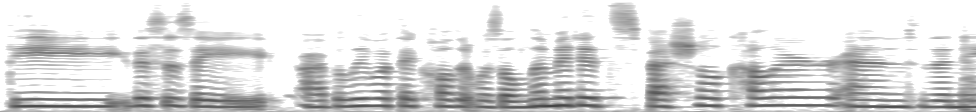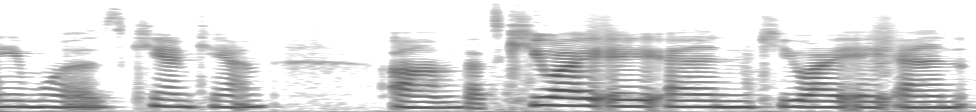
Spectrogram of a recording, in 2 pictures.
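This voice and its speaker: A woman giving a casual, unscripted unboxing review, describing small details in a hesitant, piece-by-piece way. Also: medium pitch. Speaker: doll collector reviewing an unboxing.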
